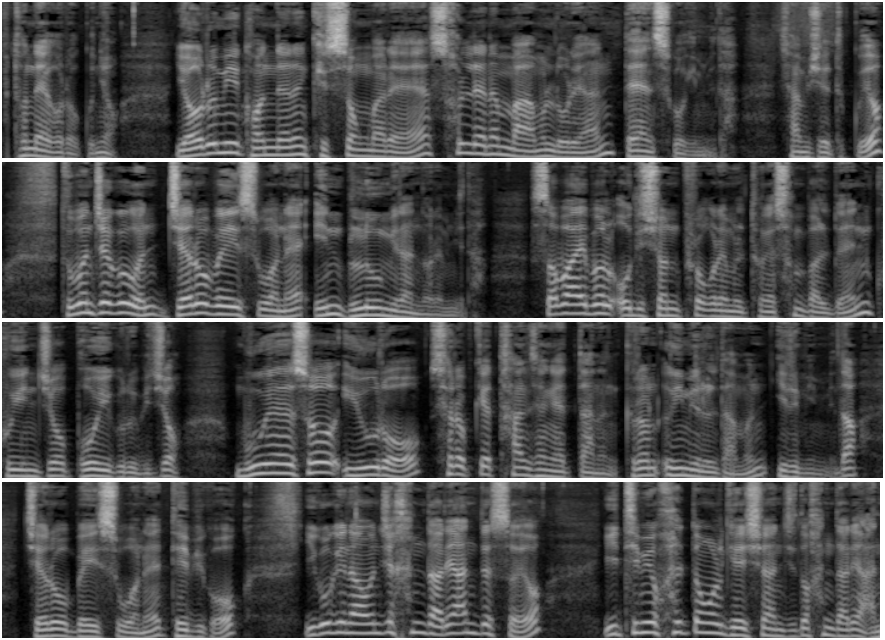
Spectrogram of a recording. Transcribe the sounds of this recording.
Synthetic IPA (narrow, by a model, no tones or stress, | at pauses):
pu̥tʰʌneɡʌɾʌ̰t̚k͈uɲo̰ | jʌɾɯmikʌnːe̞nɯnkɥis͈ʌŋmaɾe̞sʰʌɭːenɯnmaɯmɯɭːoɾe̞ɦante̞ɦansʰɯɡʌɡimɲida | t͡ɕamɕ̬ʰietɯt̚k͈ujotubʌnt͡ɕ͈e̞ɡuɡɯnt͡ɕe̞ɾobeis͈ʰɯwʌne̞ʔinbɭumiɾanːoɾḛmɲḭda | s͈ʰʌbaibʌɭʔodiɕʰʌnpʰɯɾoɡɯɾe̞mɯɭtʰoŋɦe̞sʰʌnbaɭdwe̞nkuind͡ʑopoiɡɯɾubid͡ʑo | mue̞sʰʌiuɾosʰe̞ɾop̚k͈e̞tʰans̬ʰe̞ŋɦe̞t̚t͈anɯnkɯɾʌnɯjmiɾɯɭta̰mɯniɾɯmimɲḭda | t͡ɕe̞ɾobeis͈ʰɯwʌne̞te̞biɡok̚iɡoɡinaond͡ʑihandaɾiandwe̞s͈ʌjo | itʰimiɸwaɭt͈oŋɯɭk̬e̞ɕʰiɦand͡ʑidohandaɾia̰n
